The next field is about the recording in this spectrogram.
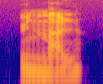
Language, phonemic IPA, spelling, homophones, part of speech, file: French, /mal/, malle, mal / mâle, noun, Fr-malle.ogg
- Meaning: large suitcase; trunk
